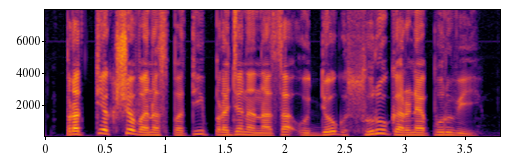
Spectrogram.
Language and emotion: Marathi, neutral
